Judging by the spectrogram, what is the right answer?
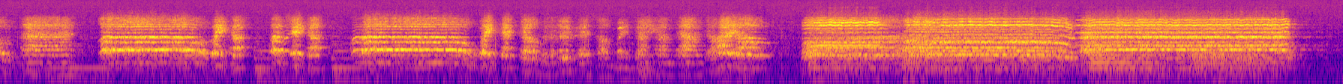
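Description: A choir singing a song in short phrases, ending on two long held chords before stopping.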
